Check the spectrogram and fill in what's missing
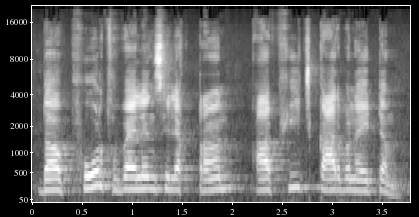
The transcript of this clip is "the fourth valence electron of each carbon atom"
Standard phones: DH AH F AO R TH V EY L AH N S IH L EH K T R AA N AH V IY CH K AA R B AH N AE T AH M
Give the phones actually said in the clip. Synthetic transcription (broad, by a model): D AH P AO R T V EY L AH N S IH L EH K T R AA N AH P IY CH K AA R B AH N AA T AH M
